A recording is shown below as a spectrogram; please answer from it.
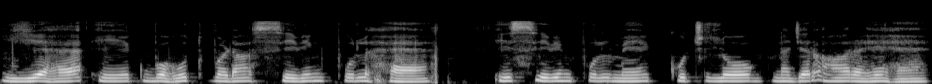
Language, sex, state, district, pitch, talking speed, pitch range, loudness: Hindi, male, Uttar Pradesh, Saharanpur, 150 Hz, 110 wpm, 145-160 Hz, -16 LUFS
